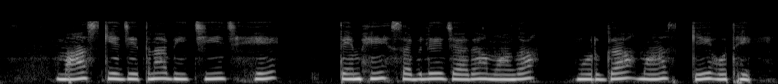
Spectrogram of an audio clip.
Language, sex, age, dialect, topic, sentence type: Chhattisgarhi, female, 18-24, Northern/Bhandar, agriculture, statement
